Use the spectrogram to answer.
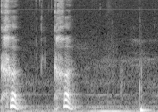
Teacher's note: é uma gutural surda seguida de uma aspiração. A pronúncia seria k, k.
